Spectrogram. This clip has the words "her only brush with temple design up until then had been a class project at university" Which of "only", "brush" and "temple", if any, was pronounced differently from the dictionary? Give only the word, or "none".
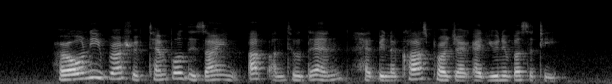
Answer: none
